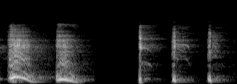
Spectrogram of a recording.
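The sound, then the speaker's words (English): A person clears their throat and coughs: two drawn-out, rasping throat clears come first, then a quick run of short, sharp coughs, all fairly loud with no talk. “Do you mind, whoever it is that's coughing so much?”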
